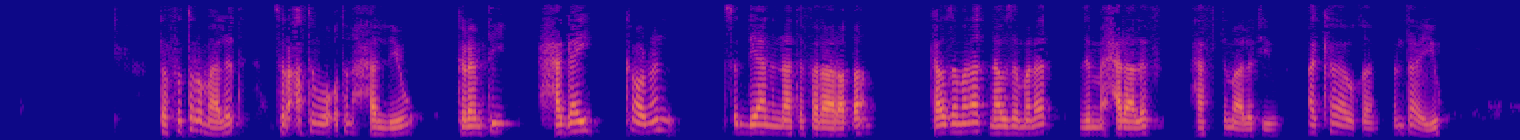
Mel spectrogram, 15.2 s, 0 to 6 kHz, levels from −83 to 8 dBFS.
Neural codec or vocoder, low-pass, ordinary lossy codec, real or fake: codec, 16 kHz, 0.9 kbps, LongCat-Audio-Codec; 5.4 kHz; MP3, 24 kbps; fake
